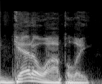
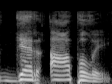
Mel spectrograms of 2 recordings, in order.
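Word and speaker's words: Ghettopoly: black and minority people it's actually ghetto opaly no it's not ghetto opoly it's get opoli get opoli yes there's no get o opoly it's get opolis how do you spell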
